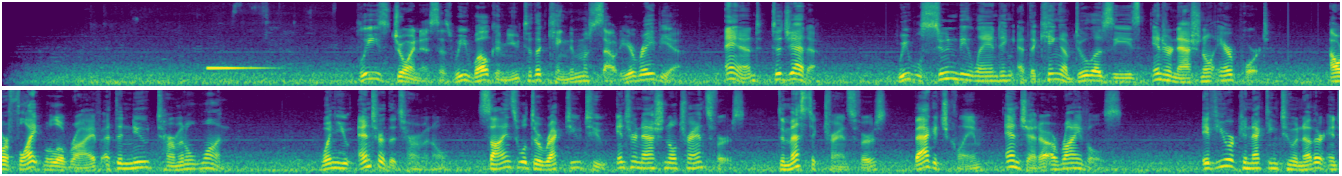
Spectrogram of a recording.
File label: Airline Announcement; Demo Clip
